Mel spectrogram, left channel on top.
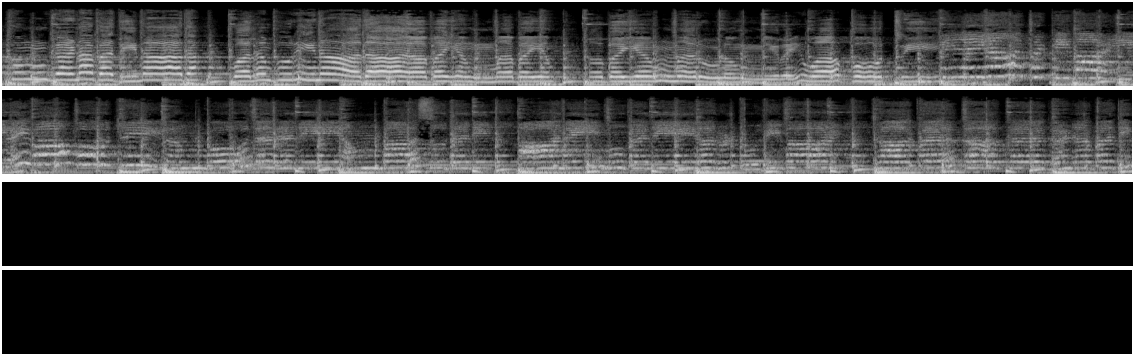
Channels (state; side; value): silent; right; digital silence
